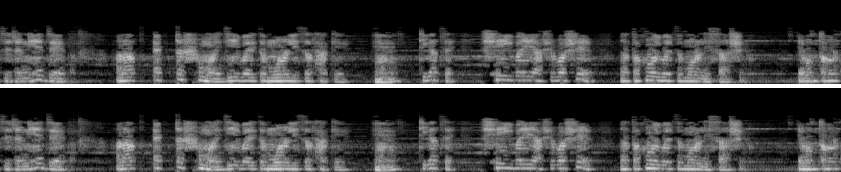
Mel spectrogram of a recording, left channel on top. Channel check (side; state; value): both; normal; correlation 0.58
